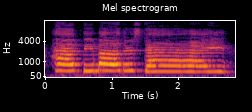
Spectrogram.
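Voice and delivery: high, slow sung-out greeting; cubs' greeting. Acted. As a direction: sing it like eager kids. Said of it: "said brother and sister".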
